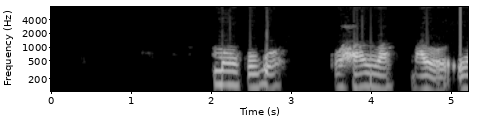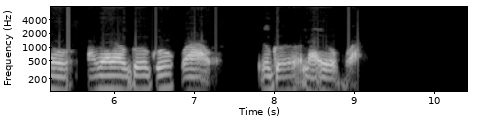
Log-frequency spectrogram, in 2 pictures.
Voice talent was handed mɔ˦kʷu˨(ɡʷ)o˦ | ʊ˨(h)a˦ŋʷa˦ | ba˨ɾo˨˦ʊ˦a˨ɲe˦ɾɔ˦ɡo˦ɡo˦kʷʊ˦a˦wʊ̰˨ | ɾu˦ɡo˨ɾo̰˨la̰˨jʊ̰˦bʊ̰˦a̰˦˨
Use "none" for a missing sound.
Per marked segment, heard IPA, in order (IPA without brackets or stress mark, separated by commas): ɡʷ, h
